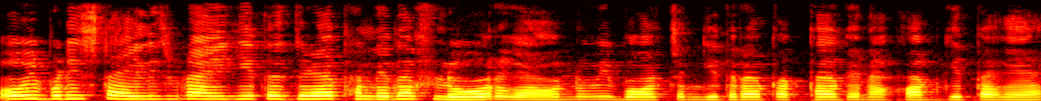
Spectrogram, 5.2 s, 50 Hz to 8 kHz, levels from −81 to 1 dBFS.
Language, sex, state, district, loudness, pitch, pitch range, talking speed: Punjabi, female, Punjab, Fazilka, -15 LUFS, 215 Hz, 205-245 Hz, 275 wpm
